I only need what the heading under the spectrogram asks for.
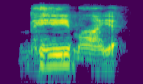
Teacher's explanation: Bhi is the only aspirated sound.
